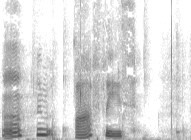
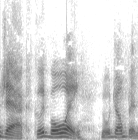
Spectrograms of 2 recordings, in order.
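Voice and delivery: ordinary talk, nothing marked

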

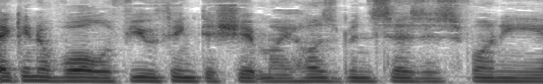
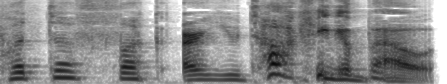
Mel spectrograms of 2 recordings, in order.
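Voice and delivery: high, disbelieving outburst with a laugh; utterly thrown by his answer; baffled; 8 semitones higher, 4 dB louder than usual. Retold or imitated. To her dad after the nuts remark, baffled and laughing.

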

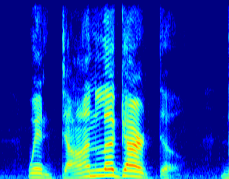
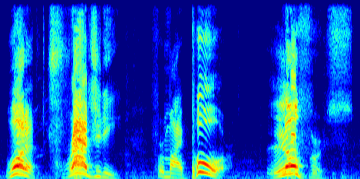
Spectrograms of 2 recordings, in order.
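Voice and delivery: loud, overdramatic pig wail; squealing pig; 9 dB louder than usual. A narrator's reading. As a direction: lament loudly like a vain pig. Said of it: "squealed Don Cerdo".

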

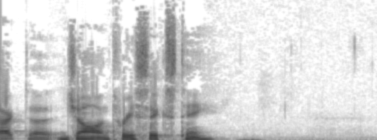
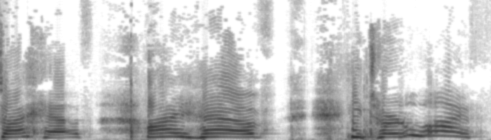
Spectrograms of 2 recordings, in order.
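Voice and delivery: climbing ever higher, voice breaking with wonder; each repeat rises as it sinks in; joyful disbelief, pitched way up; overwhelmed joy; 11 semitones higher, slower than usual. Retold or imitated.

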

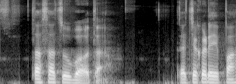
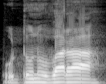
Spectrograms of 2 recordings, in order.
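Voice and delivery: roaring order; 3 semitones higher, slower than usual. A narrator's reading. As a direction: bark the order at the fallen man. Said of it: "गरजला".

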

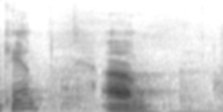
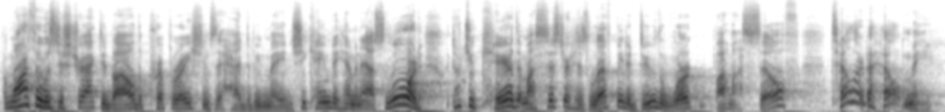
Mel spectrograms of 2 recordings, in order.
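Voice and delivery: louder, faster Bible reading; scripture reading; 3 semitones higher, 7 dB louder than usual. Acted. Pastor reading Luke to the congregation, animated reading. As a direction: read the passage with energy. Reads Bible passage aloud.

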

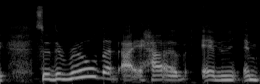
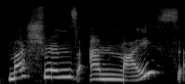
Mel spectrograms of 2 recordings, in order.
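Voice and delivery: slow, savoured reading of the name, a touch higher; drawn out; 6 semitones higher, much slower than usual. Shown as a demonstration. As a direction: linger on "Mushrooms" and stretch it out. Reads stamp set name aloud.

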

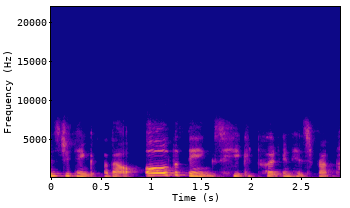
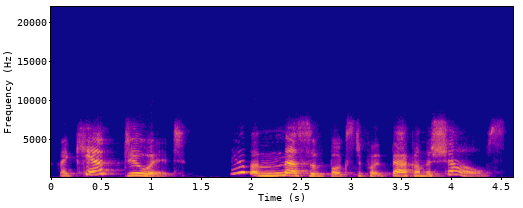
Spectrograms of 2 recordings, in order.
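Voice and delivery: high, louder fretting; overwhelmed sighing complaint; 5 semitones higher, 7 dB louder than usual. A narrator's reading. Beetle facing a pile of books, overwhelmed complaint. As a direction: complain as if swamped by the task. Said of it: "sighs Big Benny".

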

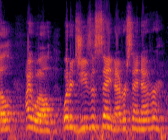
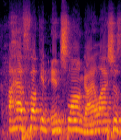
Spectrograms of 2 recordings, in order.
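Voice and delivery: ordinary talk, nothing marked

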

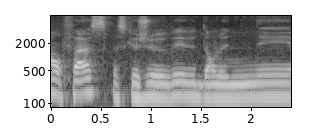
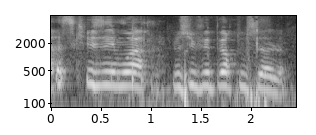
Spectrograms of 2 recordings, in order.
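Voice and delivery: high laughing apology after a fright; embarrassed laugh; 8 semitones higher, 7 dB louder than usual. Real, not acted. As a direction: laugh it off, sheepish. Laughs off own scare. (rire gêné, voix haute)

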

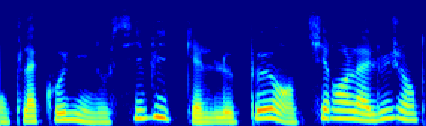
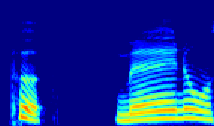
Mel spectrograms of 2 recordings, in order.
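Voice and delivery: loud, lightly acted brush-off; dismissive exclamation; 3 semitones higher, 7 dB louder, slower than usual. A narrator's reading. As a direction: exclaim it to wave the worry away. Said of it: "s'écria Clochard". (exclamation un peu moqueuse, plus forte)

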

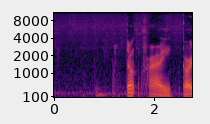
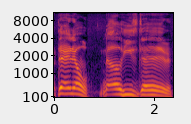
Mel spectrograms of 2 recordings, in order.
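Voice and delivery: loud cry of alarm, slowed at the end; shouting in dismay; 8 semitones higher, 5 dB louder, slower than usual. Real, not acted. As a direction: yell his name then wail the news. Character dies again.

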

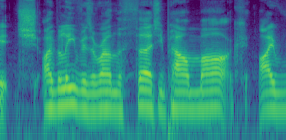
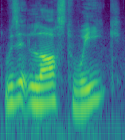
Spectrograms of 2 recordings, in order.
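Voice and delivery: ordinary talk

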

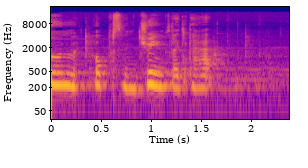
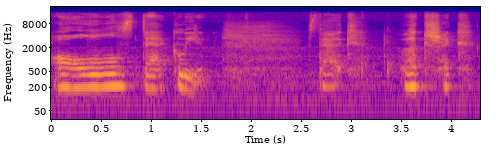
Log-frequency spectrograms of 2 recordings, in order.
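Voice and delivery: whisper; 7 dB quieter, slower than usual. Real, not acted. Whispering mid-game.

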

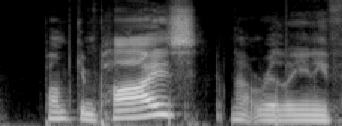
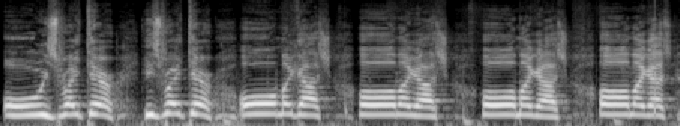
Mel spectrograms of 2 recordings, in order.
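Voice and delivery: ordinary talk, nothing marked

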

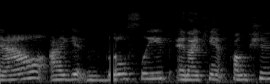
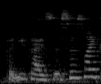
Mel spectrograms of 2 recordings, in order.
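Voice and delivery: ordinary talk

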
